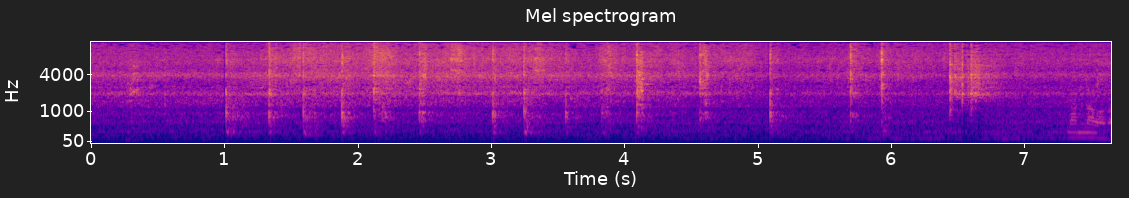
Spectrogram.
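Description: A metal spatula scrapes and clanks against a pan.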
